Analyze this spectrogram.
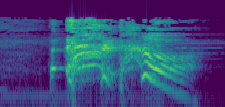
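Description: A loud tickly cough: a quick sharp catch, then a raspy, drawn-out hacking that trails off over about a second and a half, with no talking.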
